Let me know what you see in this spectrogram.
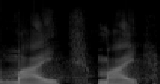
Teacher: não se separa e por conta disso é um ditongo mas vejam que é um som criado unicamente na boca não faz o uso do nariz não é um som nasalizado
